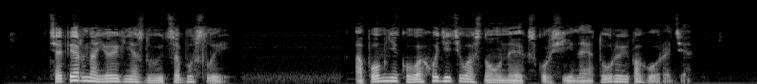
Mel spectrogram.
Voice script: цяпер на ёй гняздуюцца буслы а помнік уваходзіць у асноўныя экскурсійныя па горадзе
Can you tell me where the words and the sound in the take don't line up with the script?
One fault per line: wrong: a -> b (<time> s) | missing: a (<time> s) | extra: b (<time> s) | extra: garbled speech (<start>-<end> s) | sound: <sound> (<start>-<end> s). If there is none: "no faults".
extra: туры (6.0 s)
